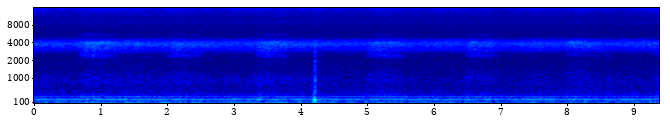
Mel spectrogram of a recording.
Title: Snoring cute cat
